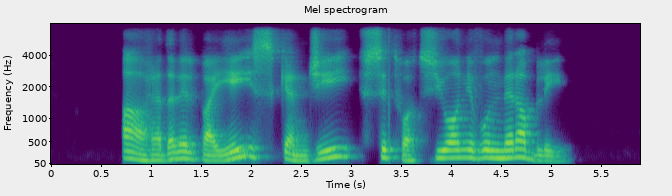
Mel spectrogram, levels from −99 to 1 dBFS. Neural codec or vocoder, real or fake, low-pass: codec, 24 kHz, 0.9 kbps, WavTokenizer, large speech release; fake; 7.2 kHz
